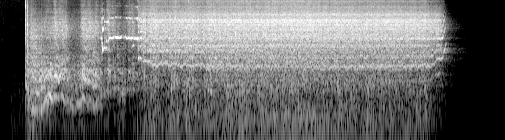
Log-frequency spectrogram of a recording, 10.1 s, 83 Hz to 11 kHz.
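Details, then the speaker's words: 1974 Ford F-100 4x4 big block, sat for decades and once submerged: after filling the dry power steering pump, a loud steady shriek over the idle as the belt slips on the seizing pump, which has a lot of bearing play. "so my thinking is is the power steering pump locking up did something happen when I put fluid in it to cause this it obviously it wasn't squealing like this before"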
